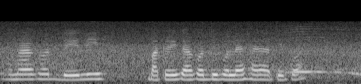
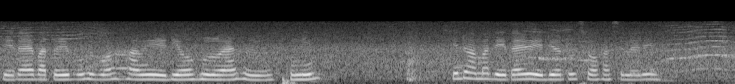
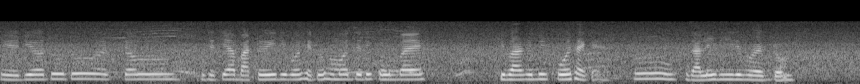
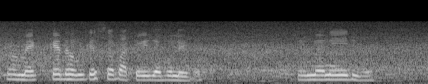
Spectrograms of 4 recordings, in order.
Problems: constant background noise, background conversations at intervals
